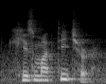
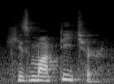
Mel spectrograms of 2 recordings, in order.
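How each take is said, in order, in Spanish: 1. La palabra my se reduce hacia ma. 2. La palabra my se reduce hacia ma.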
